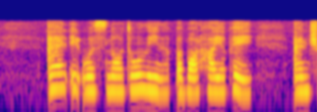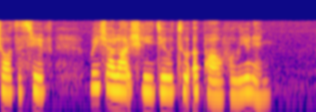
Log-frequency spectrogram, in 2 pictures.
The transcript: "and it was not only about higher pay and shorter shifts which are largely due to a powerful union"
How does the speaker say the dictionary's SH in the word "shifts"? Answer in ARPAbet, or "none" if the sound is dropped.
S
